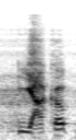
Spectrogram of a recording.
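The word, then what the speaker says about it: Jakob: name really pronounced so my first name is pronounced yakob and the last name is a little bit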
